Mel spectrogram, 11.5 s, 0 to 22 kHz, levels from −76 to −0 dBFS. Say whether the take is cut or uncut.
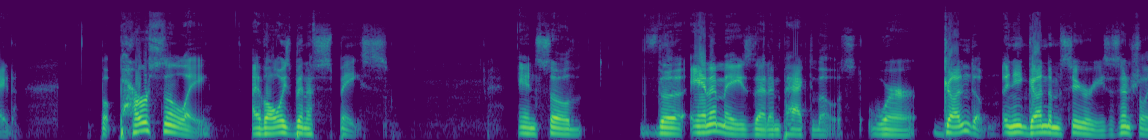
cut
